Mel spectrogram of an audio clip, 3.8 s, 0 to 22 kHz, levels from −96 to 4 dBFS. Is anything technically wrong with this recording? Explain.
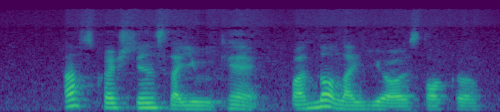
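Yes, there is one fault in the speech. From 1.49 to 1.57 s there is a short stall from a late packet. A packet arrived after it was due and the jitter buffer ran dry, so the receiver stretched the last sound for about 57 ms and then resumed where it left off. Nothing is lost, and the delay grows by the same 57 ms. It sounds like a sound held slightly too long, with a faint buzz. On a spectrogram the harmonics run flat and unchanging across that span. The waveform shows a short, regular repeating pattern with a slight dip in level. The room noise, about 21 dB below the speech, is part of the recording.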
